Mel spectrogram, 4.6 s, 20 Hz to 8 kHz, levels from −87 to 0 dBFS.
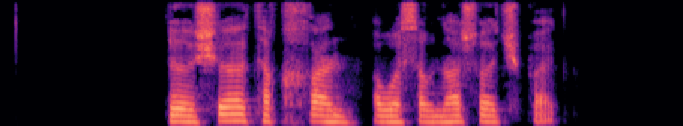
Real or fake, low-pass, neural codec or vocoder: real; 7.2 kHz; none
